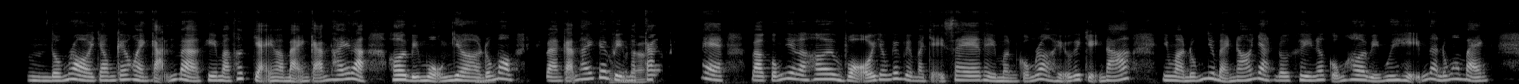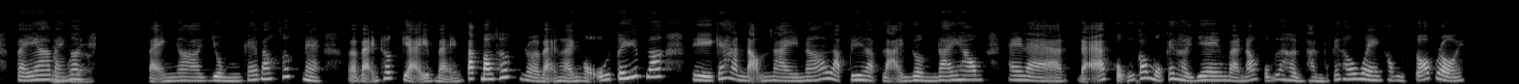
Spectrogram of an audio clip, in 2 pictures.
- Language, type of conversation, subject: Vietnamese, advice, Làm sao để cải thiện thói quen thức dậy đúng giờ mỗi ngày?
- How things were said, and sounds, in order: tapping; other background noise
